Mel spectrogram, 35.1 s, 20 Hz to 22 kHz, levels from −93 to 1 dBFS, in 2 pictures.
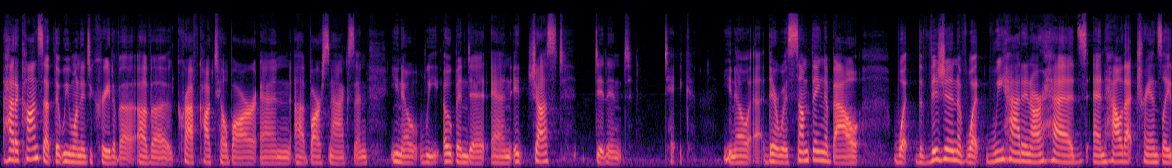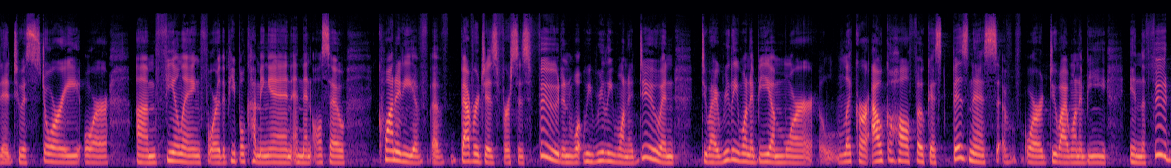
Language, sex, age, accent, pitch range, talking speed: English, female, 30-49, American, 150-180 Hz, 170 wpm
